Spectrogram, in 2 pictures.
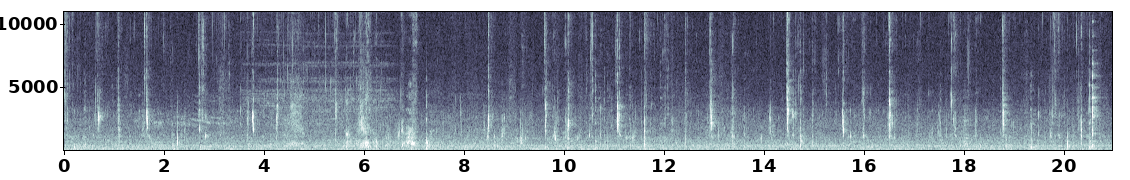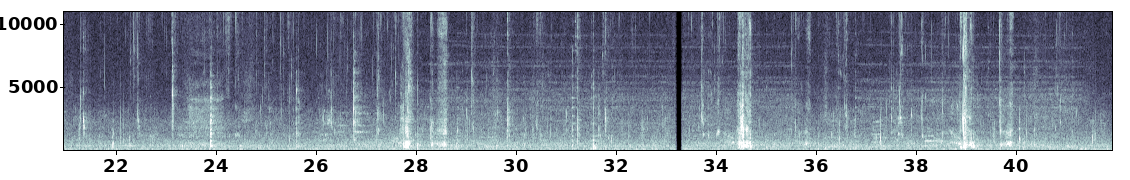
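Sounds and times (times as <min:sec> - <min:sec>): low background noise: 0:00.0 - 0:41.9
chewing and mouth smacks: 0:35.5 - 0:41.7.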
